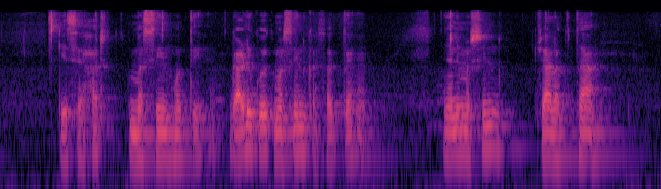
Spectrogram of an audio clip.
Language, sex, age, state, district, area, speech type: Hindi, male, 18-30, Uttar Pradesh, Chandauli, urban, spontaneous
